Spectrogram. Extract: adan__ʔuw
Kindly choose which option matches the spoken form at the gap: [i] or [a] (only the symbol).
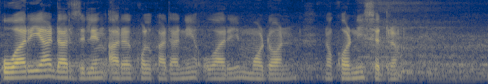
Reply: i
